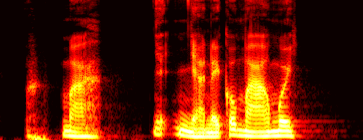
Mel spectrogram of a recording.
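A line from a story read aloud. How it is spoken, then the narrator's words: Stammering. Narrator (Vietnamese): Một người lắp bắp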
